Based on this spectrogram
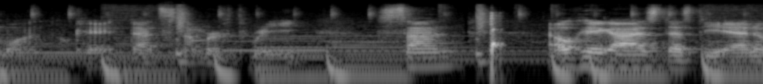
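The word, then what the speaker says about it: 三: and with the first tone it means it pronounces son son son which means three 300 million that's son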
